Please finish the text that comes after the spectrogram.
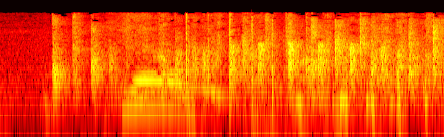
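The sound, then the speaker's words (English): A small group breaks into applause after a vote on a motion, a brisk patter of claps that starts suddenly and keeps going for several seconds, with voices cheering and talking over it. “You get a applaud.”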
